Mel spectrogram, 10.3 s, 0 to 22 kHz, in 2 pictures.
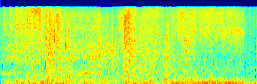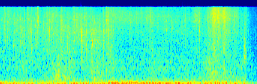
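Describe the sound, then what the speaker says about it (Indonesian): In a scene from the film Alice in Borderland Season 2, a car crashes into someone and explodes, producing a loud, continuous roar of booming blasts and rumbling fire with sharp bursts throughout. "tiba-tiba sebuah mobil datang dan menabrak Raja Skop hingga mobil itu meledak."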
